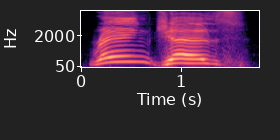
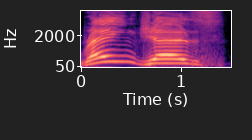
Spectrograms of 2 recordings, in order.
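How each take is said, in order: First: "Rangers" loud and higher, New York style; mock the New York way of saying "Rangers"; New York accent. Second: Slow, stretched New York "Rangers"; New York accent. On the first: Mocking how Rangers fans say it in a New York accent. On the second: Retold or imitated. Mocking rival fans in a New York accent. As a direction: drawl "Rangers" like a New Yorker. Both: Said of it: "That's how they pronounce it".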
